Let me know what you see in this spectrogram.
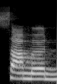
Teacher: Salmon, we don't pronounce the L.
